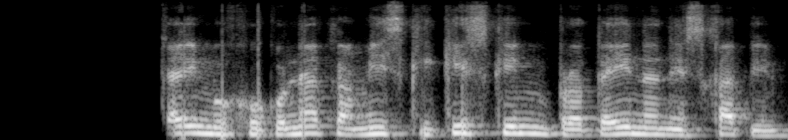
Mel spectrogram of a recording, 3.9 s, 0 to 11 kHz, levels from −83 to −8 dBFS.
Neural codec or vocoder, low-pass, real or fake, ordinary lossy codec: none; 9.9 kHz; real; Opus, 16 kbps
